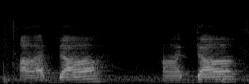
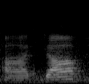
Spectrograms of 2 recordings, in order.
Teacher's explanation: you go ah and then put the tongue tip up, behind your teeth, ada. The sound, is blocked off completely then. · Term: stops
